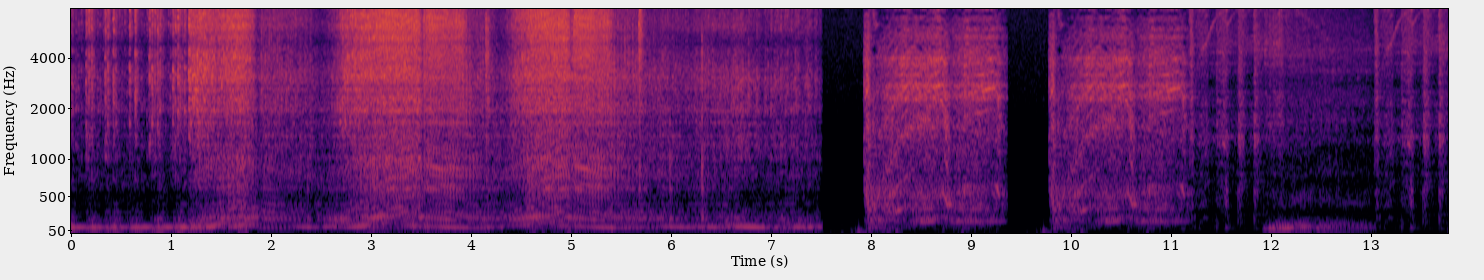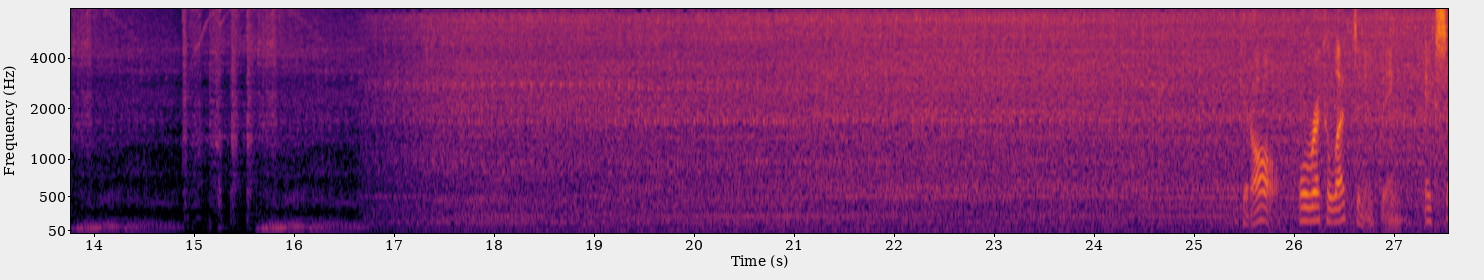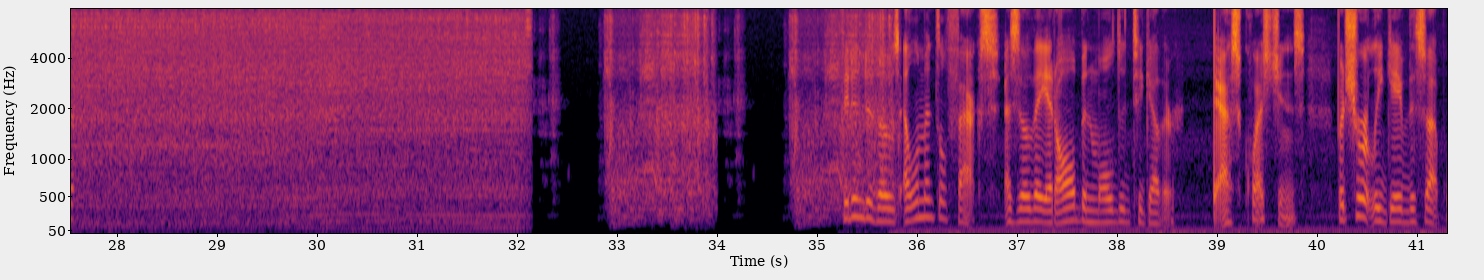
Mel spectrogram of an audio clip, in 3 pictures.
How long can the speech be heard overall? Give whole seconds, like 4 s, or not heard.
8 s.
